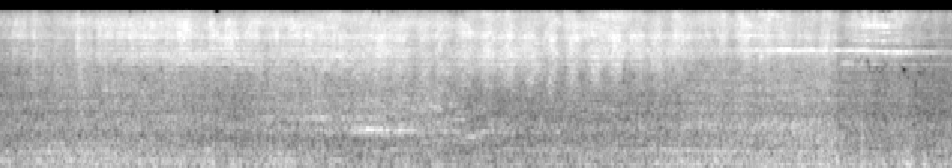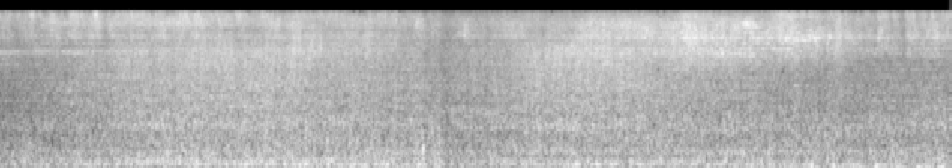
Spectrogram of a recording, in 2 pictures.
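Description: Loaded freight tank cars rolling past on steel wheels: a steady rumble and clatter of wheels on rail, with a brief high wheel squeal about six seconds in.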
